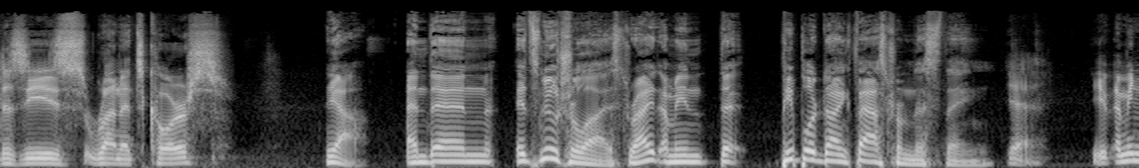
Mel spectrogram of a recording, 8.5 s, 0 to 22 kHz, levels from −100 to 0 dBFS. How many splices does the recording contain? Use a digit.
2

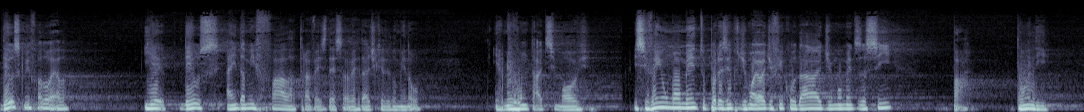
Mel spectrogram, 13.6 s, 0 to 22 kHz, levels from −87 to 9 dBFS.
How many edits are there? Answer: 1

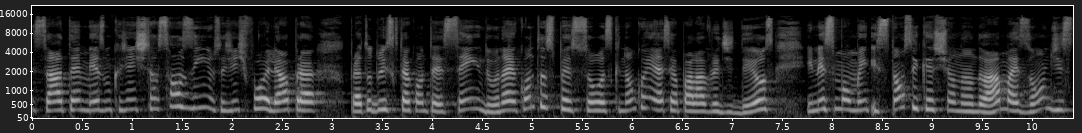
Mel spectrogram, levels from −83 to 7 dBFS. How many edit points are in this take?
1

